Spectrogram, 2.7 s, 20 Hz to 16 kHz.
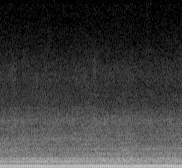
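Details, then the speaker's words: New 2200 W generator running a 5000 BTU air conditioner: steady, even drone with constant hum and no surging or misses; handles the AC load better than hoped. "but if that's running back to more than I could have uh hoped for as far as it running this thing"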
